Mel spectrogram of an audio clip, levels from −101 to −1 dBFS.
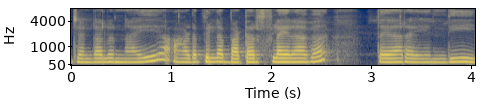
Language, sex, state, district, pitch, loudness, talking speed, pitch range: Telugu, female, Andhra Pradesh, Krishna, 195 Hz, -16 LUFS, 120 wpm, 195-210 Hz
